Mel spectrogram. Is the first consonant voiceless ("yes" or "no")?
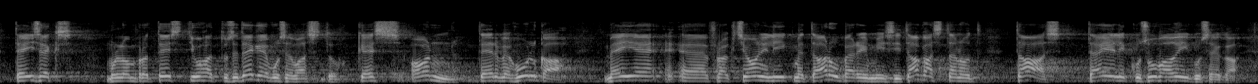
yes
